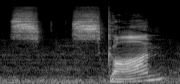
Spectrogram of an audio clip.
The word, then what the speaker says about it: scone: Scone rhymes with gone, by the way. Scone.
